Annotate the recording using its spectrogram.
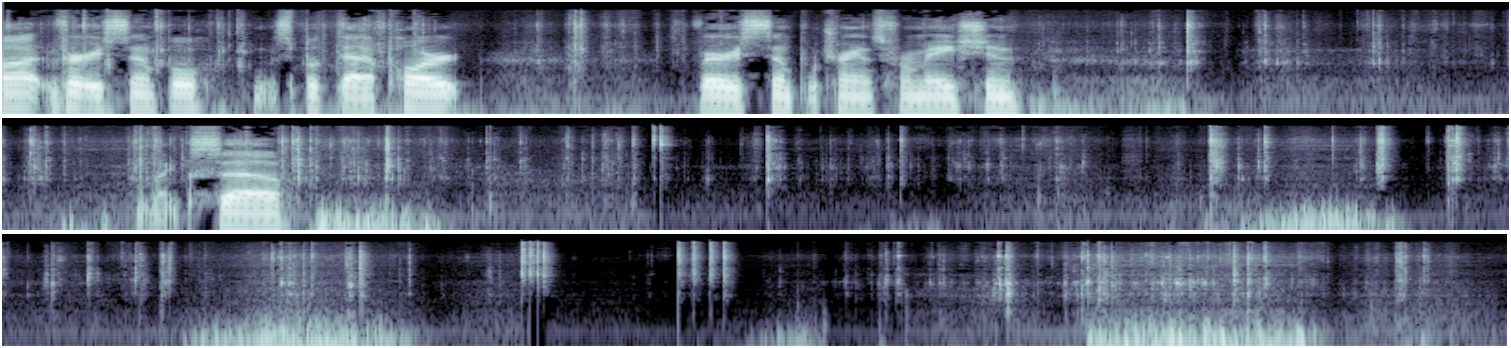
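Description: Plastic toy parts click and snap as they are twisted.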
